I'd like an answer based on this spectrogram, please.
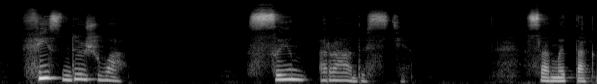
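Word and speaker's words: fils: про яке Щойно говорила фісс дужва звертаємо увагу що в цьому слові Я не бачу L і вимовляю літеру с на кінці фіз дуже син радості Саме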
